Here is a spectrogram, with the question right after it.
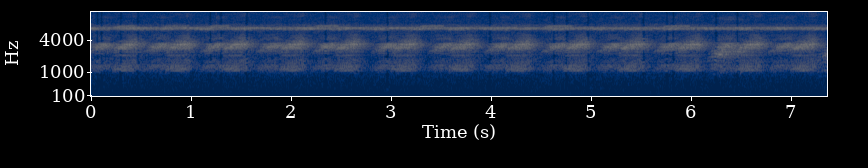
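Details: Night frog chorus in Florida by moonlight, many callers overlapping in rhythmic bursts of bright, rasping notes nearly twice per second, over a constant high-pitched insect drone.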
